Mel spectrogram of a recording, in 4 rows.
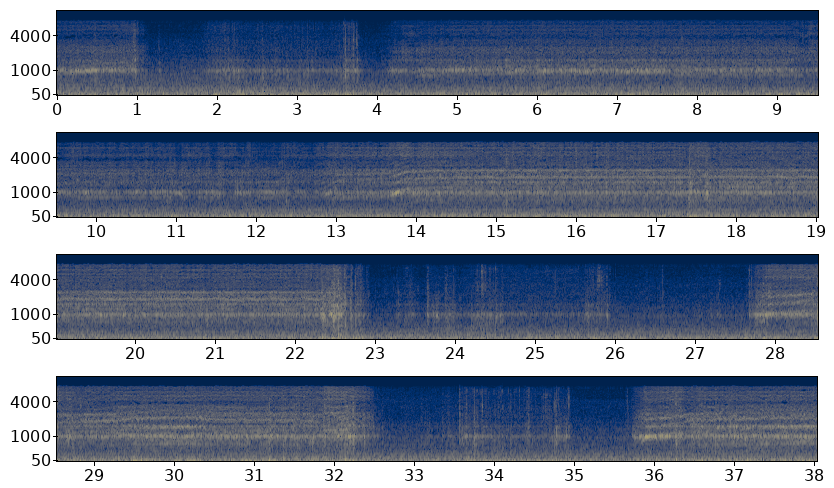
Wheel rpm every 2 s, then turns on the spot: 30, 20, 60, 70, 70, 70, 110, 160, 160, 160, 160, 40, 10, 30, 150, 150, 30, 40, 160.
0-2 22-26 32-34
